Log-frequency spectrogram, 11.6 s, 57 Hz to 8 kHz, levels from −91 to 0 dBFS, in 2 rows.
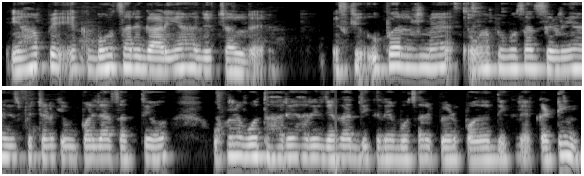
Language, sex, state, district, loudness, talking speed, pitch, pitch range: Hindi, male, Bihar, Supaul, -21 LUFS, 200 wpm, 150 Hz, 145-165 Hz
